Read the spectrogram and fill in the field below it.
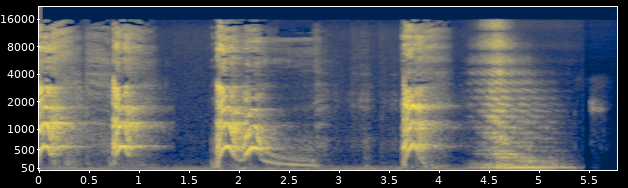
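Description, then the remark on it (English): A dog barks in a series of four sharp, loud barks spaced irregularly, ending with a longer, rougher growling bark. No one speaks. “I mean, geez, if we've had time to go and record dogs, we can clean up the song.”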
